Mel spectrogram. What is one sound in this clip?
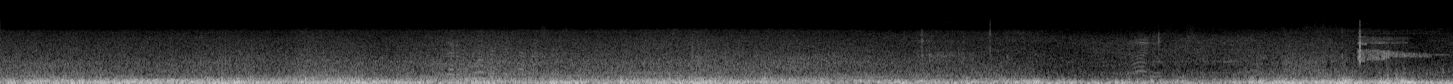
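Strong wind roars and buffets against a microphone outdoors.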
